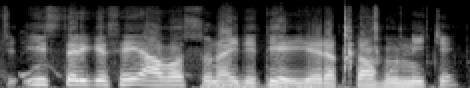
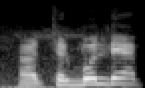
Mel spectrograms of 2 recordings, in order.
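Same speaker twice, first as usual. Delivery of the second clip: usual speaking voice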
